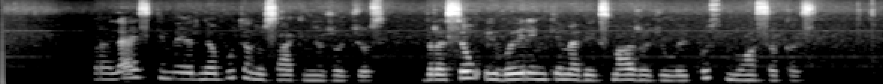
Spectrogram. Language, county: Lithuanian, Kaunas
